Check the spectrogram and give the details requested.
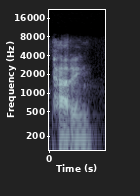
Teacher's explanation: you get this sort of merge neutralization of this contrast so both of those are pronounced padding with this flap in the middle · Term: tapping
